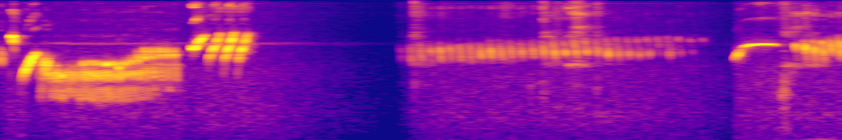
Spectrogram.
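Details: Canary song used as a prompt to get other canaries singing; bright buzzy trill, then a steady high rapid twitter, a pause and a short rising whistle into another trill.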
